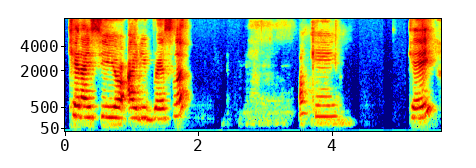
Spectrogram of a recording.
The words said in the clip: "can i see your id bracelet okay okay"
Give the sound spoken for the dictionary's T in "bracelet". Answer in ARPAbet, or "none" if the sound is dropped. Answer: none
